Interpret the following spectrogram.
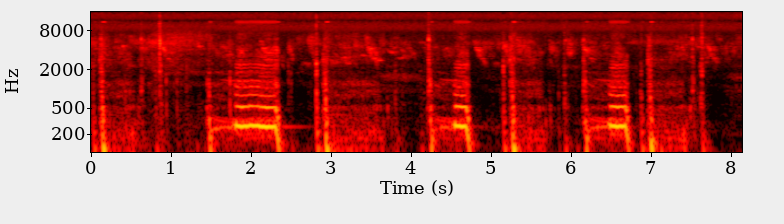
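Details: BMW (E60/E90/E70-type) electric steering column adjuster squeaks when moved up and down by joystick: three bursts of creaky tonal squeaking with clicks; fixed by spraying WD-40 on the column's bearings and screws behind the cover.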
